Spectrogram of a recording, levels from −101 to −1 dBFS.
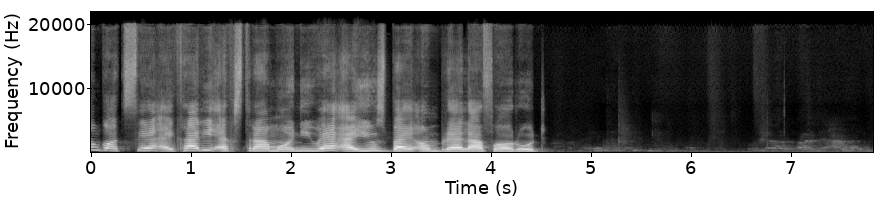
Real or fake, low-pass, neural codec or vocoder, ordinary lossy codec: fake; none; autoencoder, 48 kHz, 128 numbers a frame, DAC-VAE, trained on Japanese speech; none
